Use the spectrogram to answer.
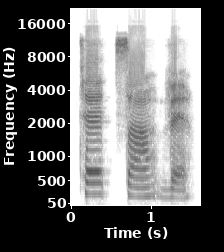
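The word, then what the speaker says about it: תְּצַוֶּה: And then the three dots says this is a segol, and this hey is silent. So this is ve. Tetzaveh.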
